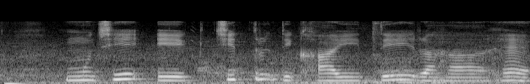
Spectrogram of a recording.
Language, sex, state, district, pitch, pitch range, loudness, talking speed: Hindi, female, Madhya Pradesh, Katni, 180 Hz, 165-200 Hz, -16 LUFS, 80 wpm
